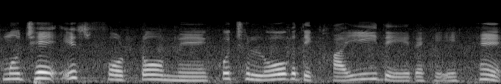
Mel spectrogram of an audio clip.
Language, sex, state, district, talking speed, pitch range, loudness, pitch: Hindi, female, Madhya Pradesh, Katni, 120 wpm, 185-250 Hz, -18 LUFS, 220 Hz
